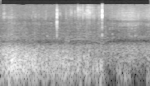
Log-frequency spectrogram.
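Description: Wind buffeting the microphone, a low rumble that eases off over the two seconds, with a couple of faint ticks.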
